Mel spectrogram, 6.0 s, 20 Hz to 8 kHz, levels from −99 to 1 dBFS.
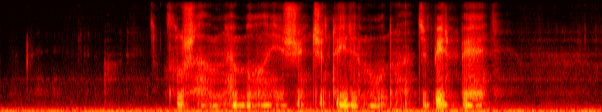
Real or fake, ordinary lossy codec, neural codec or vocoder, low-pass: fake; none; autoencoder, 22.05 kHz, a latent of 192 numbers a frame, VITS, trained on many speakers; 7.2 kHz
